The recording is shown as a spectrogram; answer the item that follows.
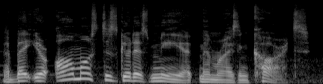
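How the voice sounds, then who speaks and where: A man voicing a self-assured young joker in a video game, deadpan and boastful with a theatrical touch. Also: mid-range voice, normal speed. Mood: jokey, self-assured. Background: soft game music.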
